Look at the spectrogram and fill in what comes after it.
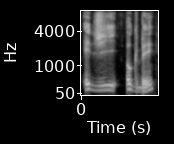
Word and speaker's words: Eji Ogbe: Le titre de l'album représente quatre bâtons, le signe plus suivi de quatre autres bâtons, mais ça se prononce Eji Ogbe,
